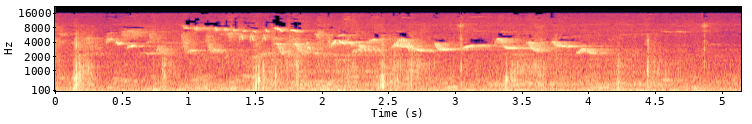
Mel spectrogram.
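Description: A songbird singing one long, fast phrase of high chirping notes that step up and down in pitch, lasting about three and a half seconds.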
